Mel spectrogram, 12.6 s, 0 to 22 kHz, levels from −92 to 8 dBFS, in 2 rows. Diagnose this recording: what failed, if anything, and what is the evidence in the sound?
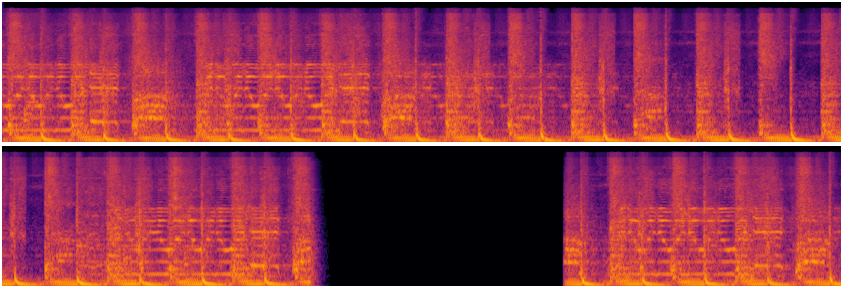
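A call audio freeze occurs at the network stage, from 8.59 s to 10.53 s. The last sound is stretched briefly, then drops to silence for about 1.76 s, before the audio resumes exactly where it stopped. Nothing is lost; roughly 1.9 s of filler is inserted, pushing everything afterward later by that amount. The likely cause is packets delayed in transit, letting the jitter buffer run dry until they arrived.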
